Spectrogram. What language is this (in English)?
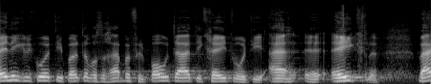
Swiss German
